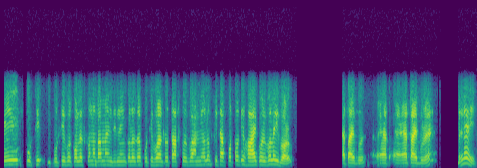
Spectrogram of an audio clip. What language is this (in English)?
Assamese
